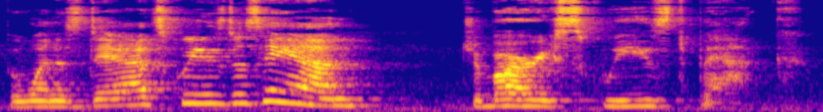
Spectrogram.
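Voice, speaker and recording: A woman leading a storytime for young children, reading aloud in an animated, encouraging way and putting questions to her listeners. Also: mid-range voice, takes it slowly. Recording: echoey room, clear background noise.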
